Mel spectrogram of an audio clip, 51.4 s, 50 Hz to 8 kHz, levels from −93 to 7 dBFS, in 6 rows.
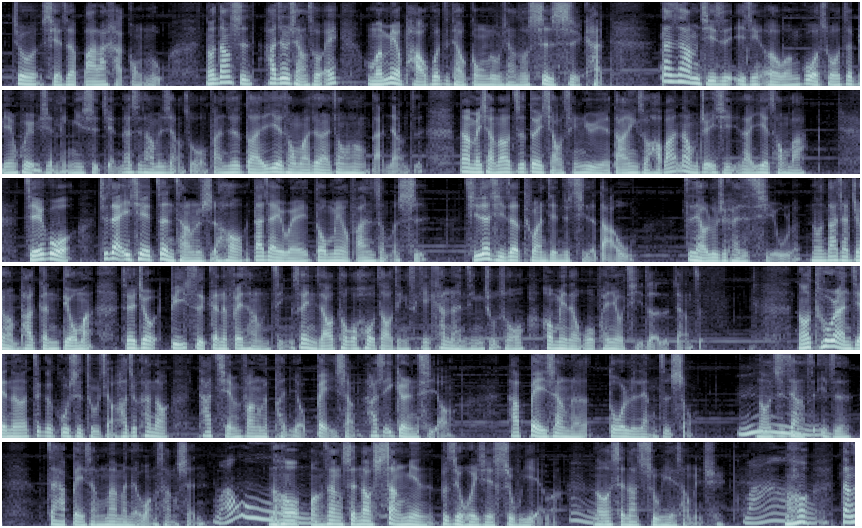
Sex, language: male, Chinese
